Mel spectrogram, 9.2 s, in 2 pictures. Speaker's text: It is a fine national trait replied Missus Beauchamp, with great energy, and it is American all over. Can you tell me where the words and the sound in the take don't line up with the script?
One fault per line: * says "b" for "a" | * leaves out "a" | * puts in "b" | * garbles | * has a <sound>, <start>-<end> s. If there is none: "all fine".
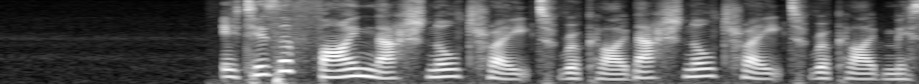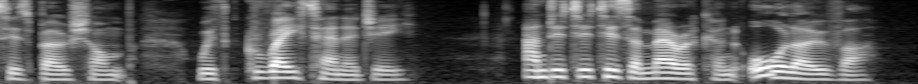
* puts in "national trait replied"
* puts in "it"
